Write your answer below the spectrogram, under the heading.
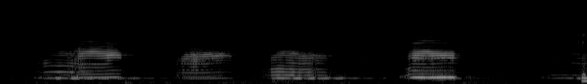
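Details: Small, big-bellied frogs in Singapore call after heavy rain with loud, deep, brassy, horn-like croaks; each a rich, nasal half-second bellow, with roughly one-second irregular gaps between callers.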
